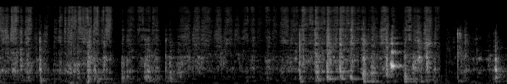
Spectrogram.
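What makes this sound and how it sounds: A white bristle brush scrubs a removed grey-white plastic washing machine detergent drawer, hollow with compartments and small tubes, empty and wet with some soapy residue. Quick, uneven bristly rasping and scratching strokes come in bursts of dry, bright friction with almost no low end. A brief quieter pause falls near the end before a few final strokes.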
